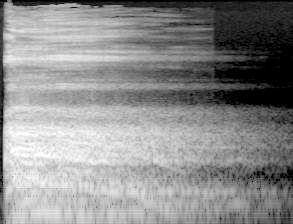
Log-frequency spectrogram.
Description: Falling; Grover; Paladins

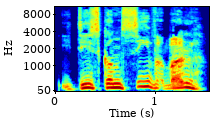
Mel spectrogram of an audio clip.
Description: move pain; Pangolin

